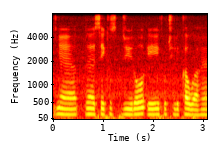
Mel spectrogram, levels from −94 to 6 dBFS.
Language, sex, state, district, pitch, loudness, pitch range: Hindi, female, Haryana, Jhajjar, 155 Hz, -19 LUFS, 155-165 Hz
